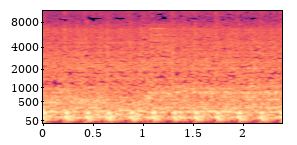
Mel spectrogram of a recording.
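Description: Black metal band playing: distorted electric guitar over a drum kit with fast, driving drumming.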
